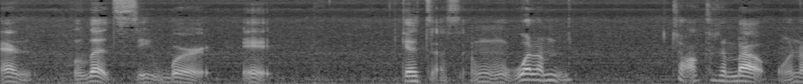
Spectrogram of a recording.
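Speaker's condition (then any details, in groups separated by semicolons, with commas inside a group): Cerebral palsy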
